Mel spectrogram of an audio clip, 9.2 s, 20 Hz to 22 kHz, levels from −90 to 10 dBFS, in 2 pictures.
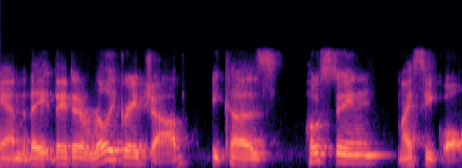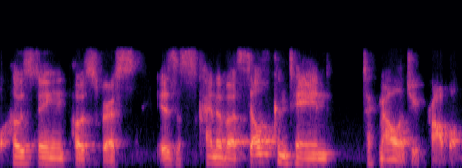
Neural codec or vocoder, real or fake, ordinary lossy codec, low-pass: codec, 16 kHz, 4 kbps, X-Codec, HuBERT features, trained on general audio; fake; Opus, 16 kbps; 7.2 kHz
